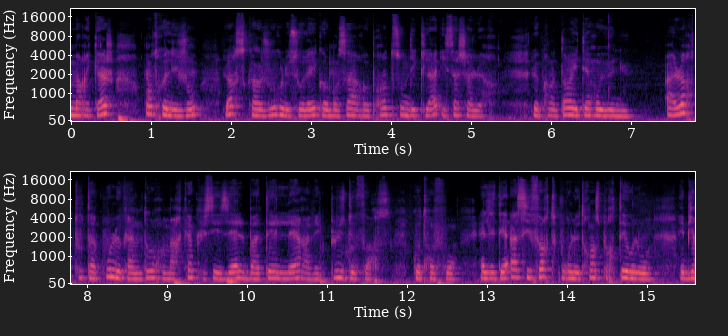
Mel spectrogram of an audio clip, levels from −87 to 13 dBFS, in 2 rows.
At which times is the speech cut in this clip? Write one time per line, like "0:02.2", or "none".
none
